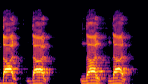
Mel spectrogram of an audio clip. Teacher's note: அந்த புள்ளி உள்ள எழுத்து கொஞ்சம் அதை விட கொஞ்சம் லேசாக சொல்லணும். தால், நம்மளுடைய நுனிநாக்கு நுனி பல்லில் பட்டு தால் அப்படின்னு சொல்லணும்.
